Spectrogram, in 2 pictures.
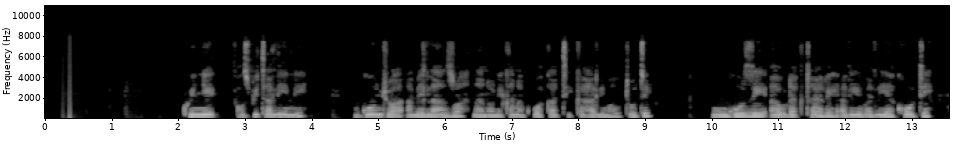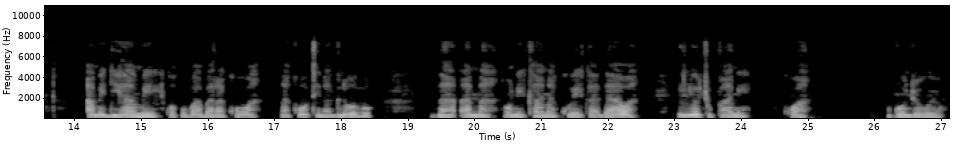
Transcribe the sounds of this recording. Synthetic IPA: kʰwɛɲɛ | hɔspitʰalini | m̩ɠɔnd͡ʒwaʔamɛlazwanaːnaɔnɛkanakʰuwakatʰikʰaɦalimahɔtɔti | muːŋɡuziauɗaktʰaɾia̰liɛvaliakʰɔti | amɛʄihamikwakuvaːɓaɾakʰɔa | nakʰɔtinaɡlɔvu | naanaɔnɛkʰanakuɛkʰaɗawa | ilijɔt͡ʃupani | kwa | m̩ɠɔnd͡ʒwahujɔ

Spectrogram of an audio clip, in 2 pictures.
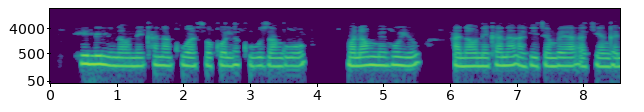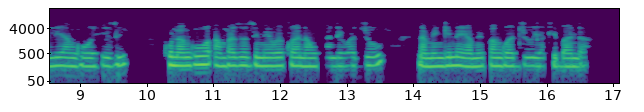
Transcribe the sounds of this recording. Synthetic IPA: hililinaɔnɛkʰanakʰuwasɔkʰɔlakuuzaŋɡuɔ | mwanam̩mɛɦuju | anaɔnɛkanaːkiːtɛmbɛaakiaŋɡaliaŋɡuɔhizi | kunaŋɡuɔʔambazɔzimɛwɛkwanaup̚andɛwaʄuː | namɛŋɡinɛjamɛpaŋɡwaʄuːjakʰiɓanda

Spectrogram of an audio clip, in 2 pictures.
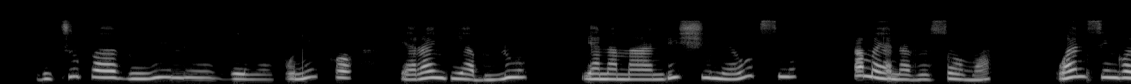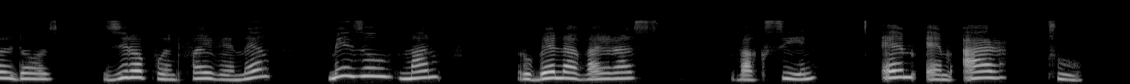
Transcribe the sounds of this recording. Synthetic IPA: vitupaviwilivjɛɲɛɱfṵnikɔ | jaɾaŋɡijablu | janamaːndiʃimɛusi | kamajanavjɔsɔmwa | wʔansiŋɡɔldɔz | ziɾɔpʰɔjntfajvɛmɛl | mizulzmamp | ɾubɛlavajɾas | vaksin | ɛmɛmaɾ | tʰu

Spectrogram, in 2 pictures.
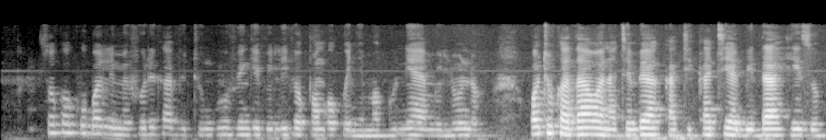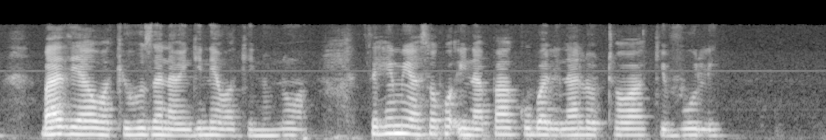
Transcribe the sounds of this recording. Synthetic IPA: sɔkɔkuɓwalimɛfuɾikavituŋɡuːviŋɡivilivjɔpaŋɡwakwɛɲɛmaɠuniajamilundɔ | watukaðaːwanatɛmbɛakatikatijaɓiðaːhizɔ | ɓaːðijaɔwakiuzanawɛŋɡinɛwakinunua | sɛɦɛmujasɔkɔʔinapaːkuɓwalinalɔtʰɔakivuli

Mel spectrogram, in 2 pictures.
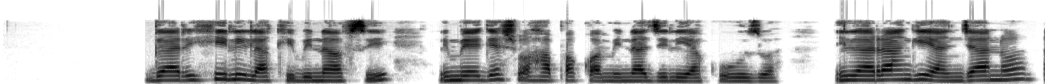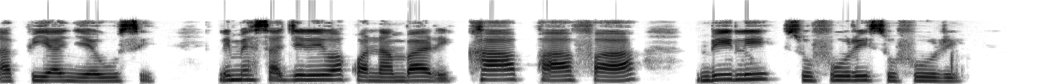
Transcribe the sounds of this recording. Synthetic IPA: ɠaɾihililakiɓinafsi | limɛːɠɛʃwa̰ɦapakwaminaʄilijakuuzwa | nilaɾaŋɡijand͡ʒanɔnapiaɲɛusḭ | limɛsaʄiɾiwakwanambaɾḭkʰapafa | mbilisufuɾisufuɾi

